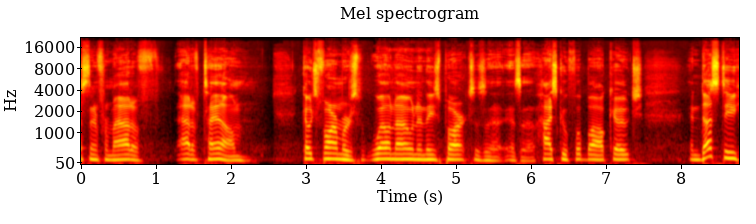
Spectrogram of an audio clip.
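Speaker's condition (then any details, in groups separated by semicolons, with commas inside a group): No condition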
